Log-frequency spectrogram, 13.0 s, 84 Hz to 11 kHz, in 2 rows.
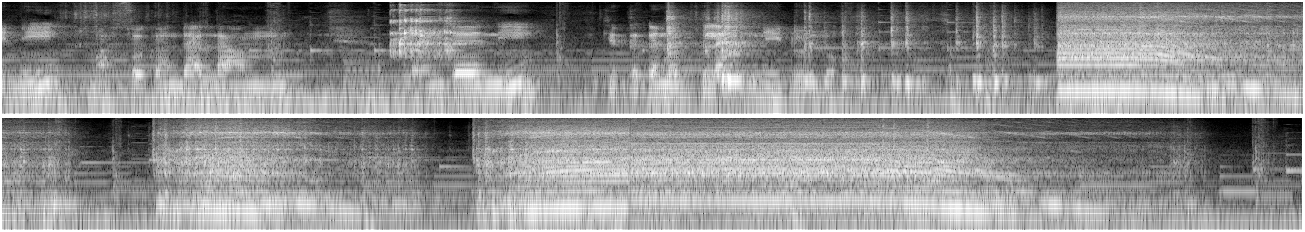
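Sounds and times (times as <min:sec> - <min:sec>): electric blender motor: 0:05.3 - 0:12.6.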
